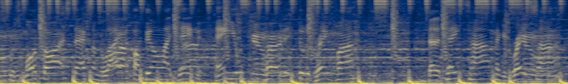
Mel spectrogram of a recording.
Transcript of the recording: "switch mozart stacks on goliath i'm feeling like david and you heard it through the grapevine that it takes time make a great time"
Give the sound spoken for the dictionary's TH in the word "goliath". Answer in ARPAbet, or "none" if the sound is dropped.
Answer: F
